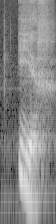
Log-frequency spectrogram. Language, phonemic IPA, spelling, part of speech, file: Dutch, /ɪnˈidərɣəˌvɑl/, iig, adverb, Nl-iig.ogg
